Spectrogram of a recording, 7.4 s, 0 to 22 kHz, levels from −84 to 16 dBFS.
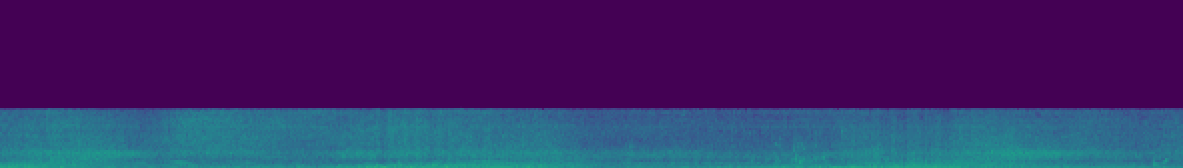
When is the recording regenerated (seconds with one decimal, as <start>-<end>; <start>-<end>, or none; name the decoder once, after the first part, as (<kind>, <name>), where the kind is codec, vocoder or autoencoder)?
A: none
